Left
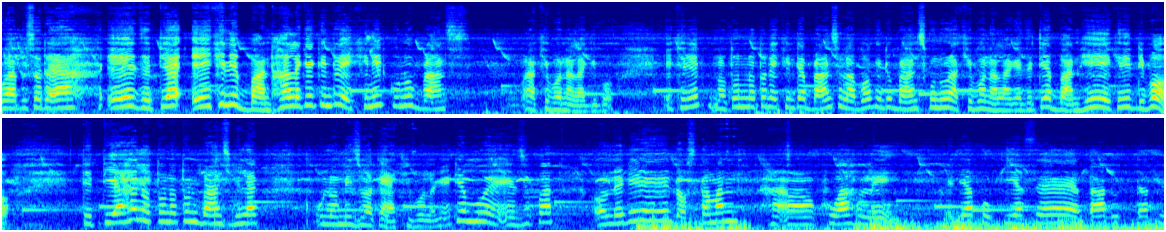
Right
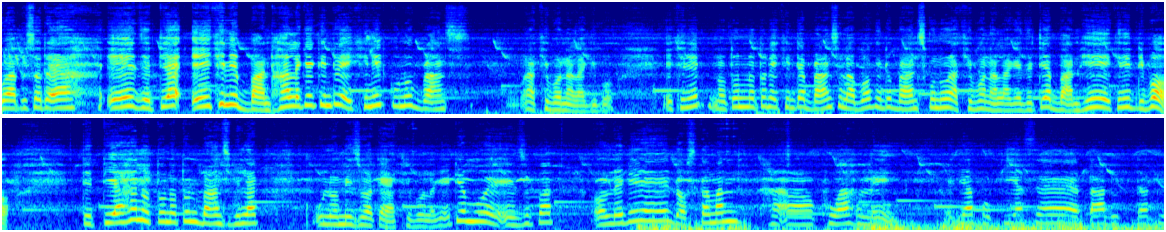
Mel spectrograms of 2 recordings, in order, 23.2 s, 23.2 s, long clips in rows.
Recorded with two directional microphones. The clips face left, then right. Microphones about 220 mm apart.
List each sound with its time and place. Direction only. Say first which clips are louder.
0.0 s speech: right 5 dB; 45° right (ahead or behind)
21.2 s speech: right 2 dB; 35° right (ahead or behind)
